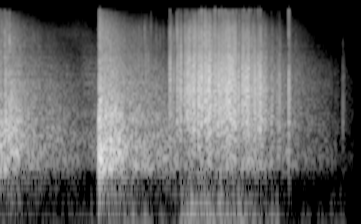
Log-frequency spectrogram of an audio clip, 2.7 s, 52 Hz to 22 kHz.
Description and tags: Fireworks - Pop Pop Crackle
These fireworks were recorded on July 4 on the Zoom H4n Pro and cleaned up wind noise on Audacity.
